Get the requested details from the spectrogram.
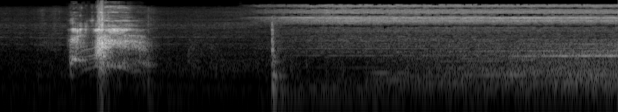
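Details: Sneeze triggered by dust while cleaning a dusty dryer vent: a quick indrawn breath, then one loud explosive sneeze, followed by a clatter and steady machine noise.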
